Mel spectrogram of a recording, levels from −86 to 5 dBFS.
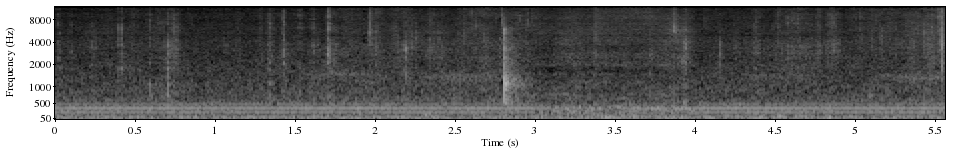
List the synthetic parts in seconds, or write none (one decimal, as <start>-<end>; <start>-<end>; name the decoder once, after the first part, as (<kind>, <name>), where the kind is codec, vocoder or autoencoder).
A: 3.0-4.0 (codec, SNAC)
